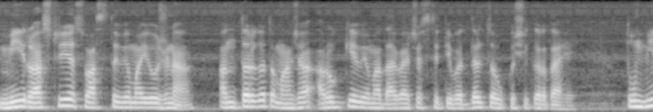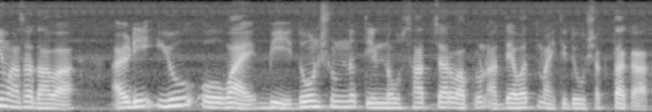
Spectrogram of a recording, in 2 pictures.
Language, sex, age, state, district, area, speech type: Marathi, male, 30-45, Maharashtra, Ahmednagar, rural, read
